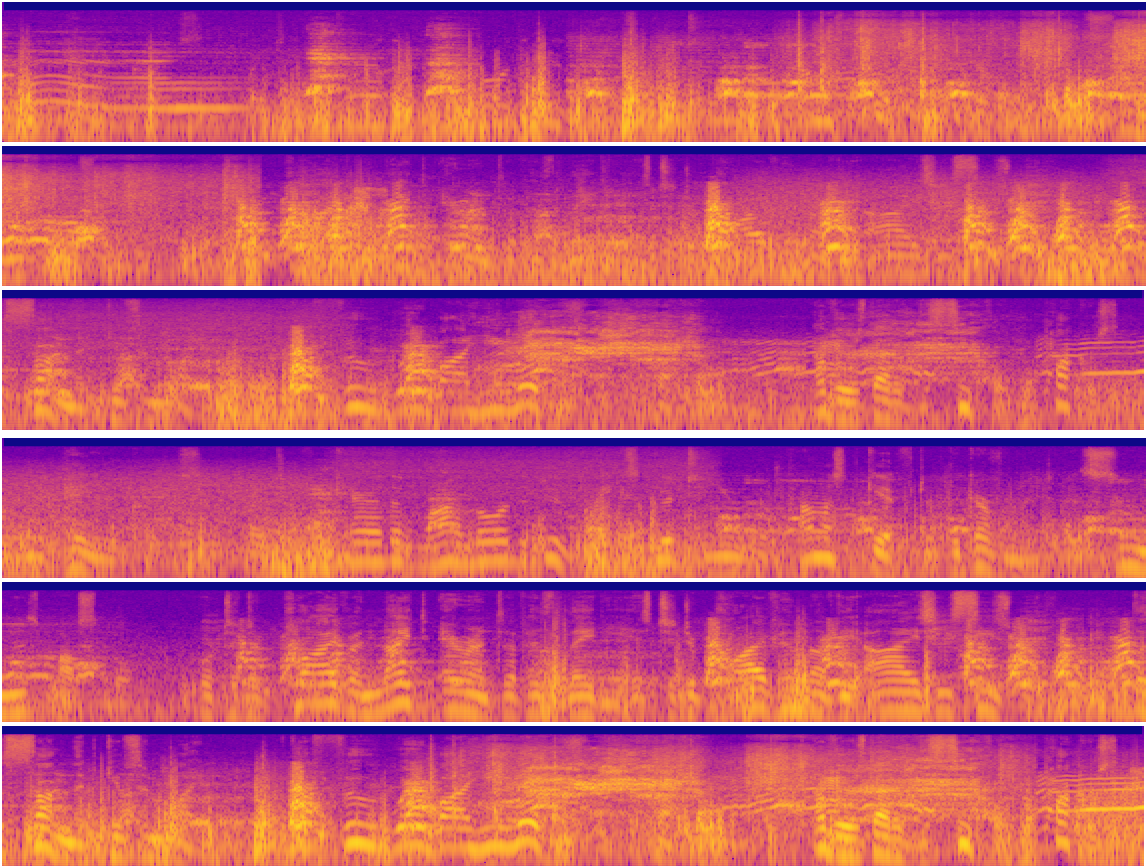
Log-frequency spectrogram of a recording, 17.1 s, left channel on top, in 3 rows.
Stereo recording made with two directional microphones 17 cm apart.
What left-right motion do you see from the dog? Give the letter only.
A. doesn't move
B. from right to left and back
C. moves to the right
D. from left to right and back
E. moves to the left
C.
